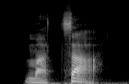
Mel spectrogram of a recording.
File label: "matsa", Hebrew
